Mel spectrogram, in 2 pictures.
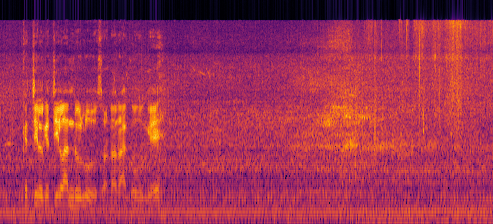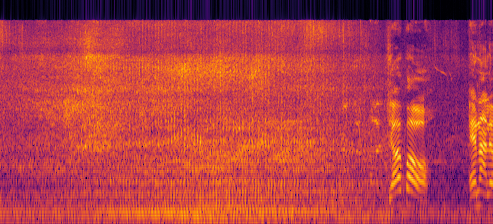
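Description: A vehicle engine rumbles steadily nearby.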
